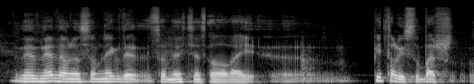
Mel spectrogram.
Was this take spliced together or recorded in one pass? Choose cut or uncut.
cut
